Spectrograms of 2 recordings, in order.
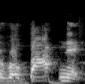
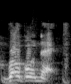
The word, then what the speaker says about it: Robotnik: you guys try myself it's dr. Robotnik not rubberneck but because of that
